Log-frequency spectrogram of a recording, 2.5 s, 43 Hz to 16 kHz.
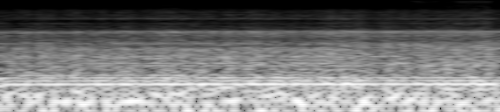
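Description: A 2018 KTM Duke 790 A2 motorcycle engine held at high revs, a loud, steady, sustained drone with a constant pitch and no break, heard alone without talk.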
